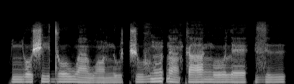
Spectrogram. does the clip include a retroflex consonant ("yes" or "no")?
no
